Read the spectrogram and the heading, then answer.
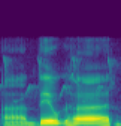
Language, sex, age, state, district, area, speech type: Santali, female, 30-45, Jharkhand, Bokaro, rural, spontaneous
